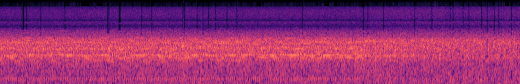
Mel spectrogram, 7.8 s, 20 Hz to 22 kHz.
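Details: Craftsman (Generac-built) generator test run after replacing the AVR and refitting brushes, checking for full power: steady even drone at constant pitch, no hunting, surging or misfire, about 60-65 dB; running normally.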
